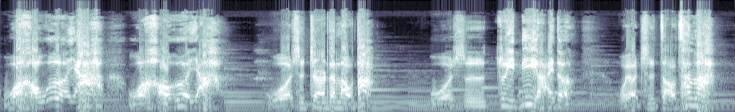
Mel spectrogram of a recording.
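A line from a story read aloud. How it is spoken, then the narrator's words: Loud yelling. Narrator (Chinese): 泰伦大吼大叫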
